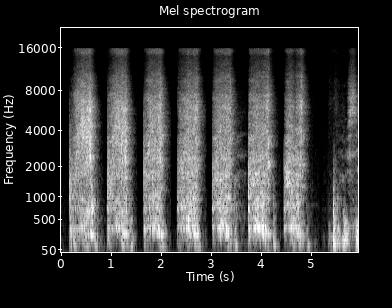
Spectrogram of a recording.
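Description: A cutter blade scrapes the fuel tank of a 1993 Honda CR 125R in rapid, rough rasping strokes, about eight of them in steady rhythm, each lasting roughly half a second, loud and close with no talking.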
